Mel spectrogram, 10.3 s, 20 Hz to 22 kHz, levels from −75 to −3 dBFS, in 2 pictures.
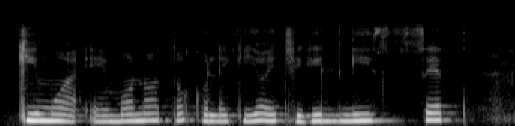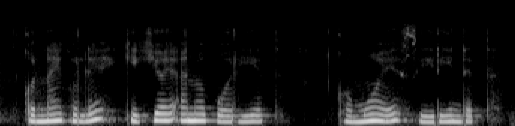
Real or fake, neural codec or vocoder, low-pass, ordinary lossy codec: real; none; 9.9 kHz; Opus, 32 kbps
